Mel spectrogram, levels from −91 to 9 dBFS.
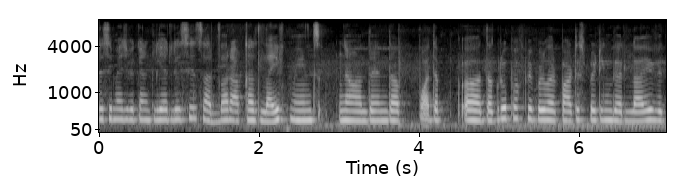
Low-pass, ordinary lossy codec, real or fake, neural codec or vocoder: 7.2 kHz; none; real; none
